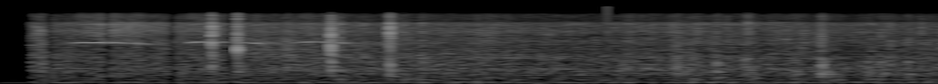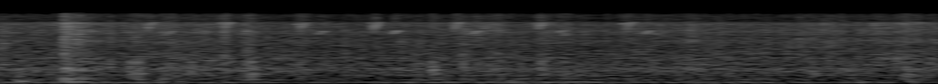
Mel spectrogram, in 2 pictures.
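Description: Game-drive vehicle moving slowly over a bumpy dirt track: a steady low engine hum with frequent knocks and rattles from the body. In the first second or so, three short whistled bird notes, fitting the Diederik cuckoo named just before.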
